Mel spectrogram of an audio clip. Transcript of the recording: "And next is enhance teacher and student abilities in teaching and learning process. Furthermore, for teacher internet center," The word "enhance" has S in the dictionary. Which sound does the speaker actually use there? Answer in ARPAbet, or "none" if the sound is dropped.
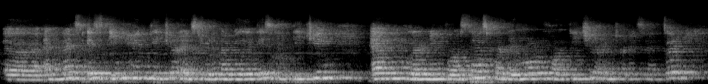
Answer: none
